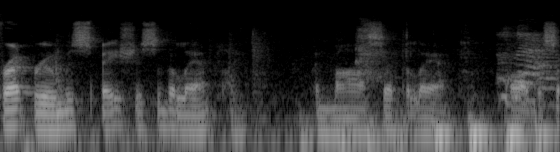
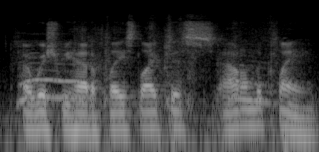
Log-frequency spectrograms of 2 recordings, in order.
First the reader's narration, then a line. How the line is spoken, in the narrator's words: Laura said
